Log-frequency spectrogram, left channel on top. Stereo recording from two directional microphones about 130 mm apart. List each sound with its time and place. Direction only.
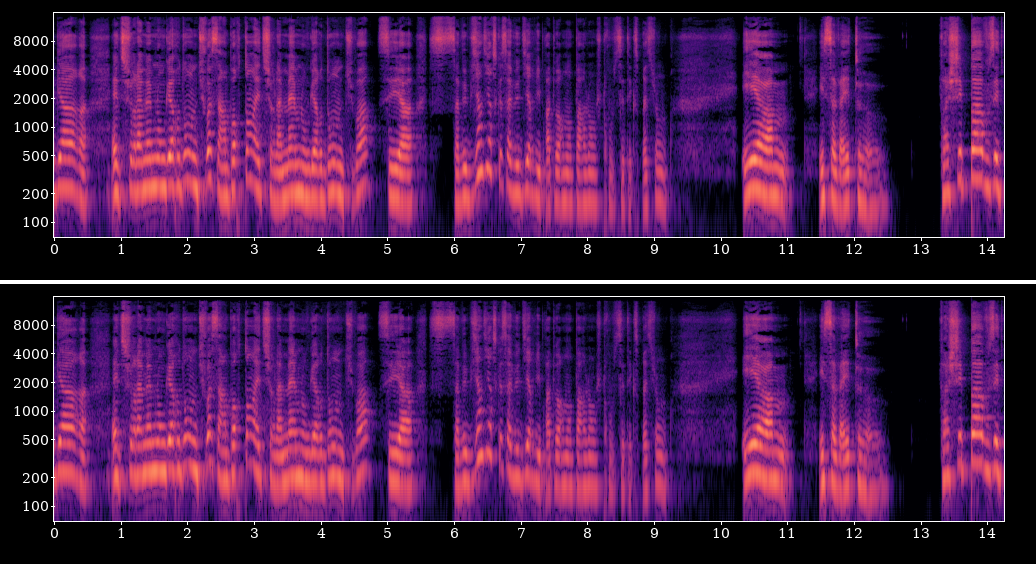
0.0 s a woman's voice: 25° left (ahead or behind)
